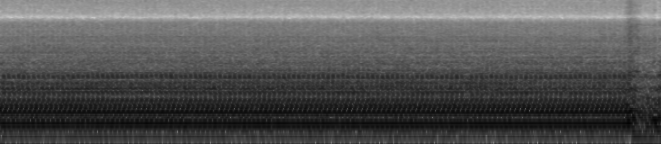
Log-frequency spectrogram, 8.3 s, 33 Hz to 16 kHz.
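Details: 1972 GMC pickup, worn 350 small-block V8, barn find running on last fuel in carburetor bowl: loud, lumpy low idle, uneven beat around 160 pulses a minute; smokes heavily, no oil pressure, worn low-compression engine idling.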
